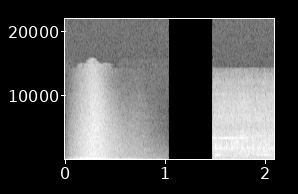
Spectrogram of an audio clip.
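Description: Whoosh sound effect of a news transition graphic: one swoosh whose brightness falls away as it fades out within about a second. After a short silence, outdoor background noise comes in about a second and a half in.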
